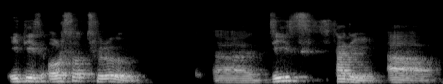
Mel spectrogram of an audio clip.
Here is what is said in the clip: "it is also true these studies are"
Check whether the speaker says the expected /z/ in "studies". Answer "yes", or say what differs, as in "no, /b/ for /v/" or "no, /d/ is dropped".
no, /z/ is dropped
